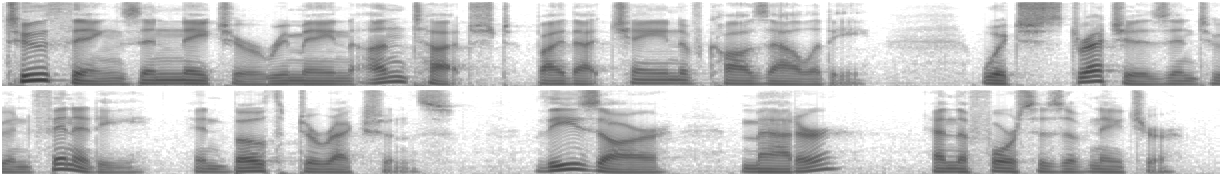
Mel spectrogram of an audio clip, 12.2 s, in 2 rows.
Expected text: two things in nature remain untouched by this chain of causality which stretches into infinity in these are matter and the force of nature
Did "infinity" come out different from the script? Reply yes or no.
no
